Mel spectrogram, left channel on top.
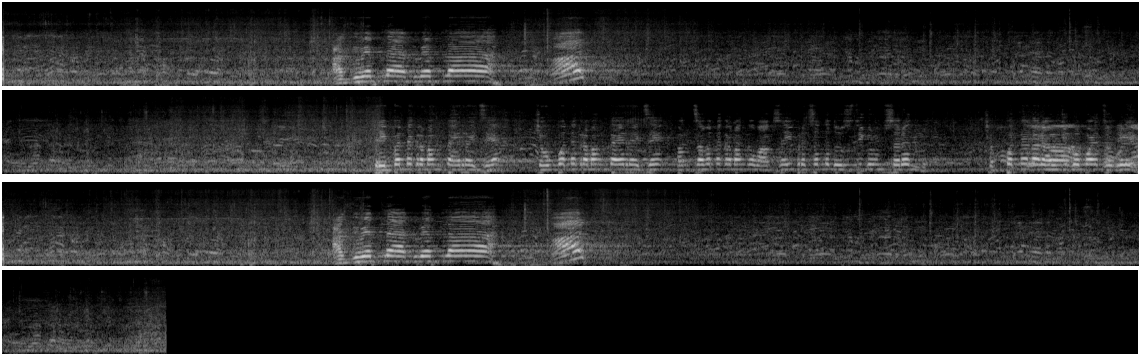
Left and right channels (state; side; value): drops out; right; at 13.1 s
